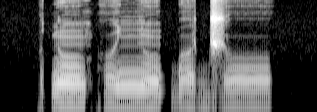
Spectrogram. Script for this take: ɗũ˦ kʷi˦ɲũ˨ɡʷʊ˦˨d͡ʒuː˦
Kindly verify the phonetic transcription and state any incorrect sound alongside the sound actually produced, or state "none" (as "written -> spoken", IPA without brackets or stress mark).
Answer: ɡʷ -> ɓ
